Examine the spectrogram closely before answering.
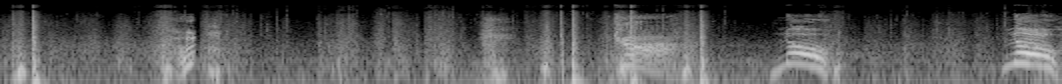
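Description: Weapons swing and strike with sharp thuds.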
